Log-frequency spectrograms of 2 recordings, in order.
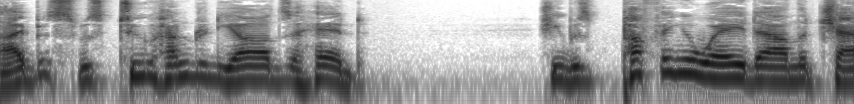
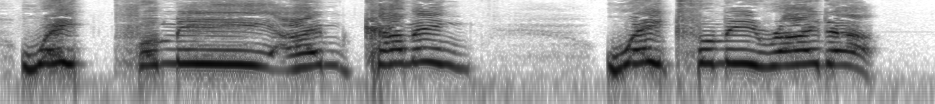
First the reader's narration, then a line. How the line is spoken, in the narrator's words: she screamed at the top of her voice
